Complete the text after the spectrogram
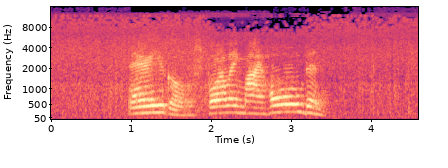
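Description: A second woman answers with animation, close by.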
